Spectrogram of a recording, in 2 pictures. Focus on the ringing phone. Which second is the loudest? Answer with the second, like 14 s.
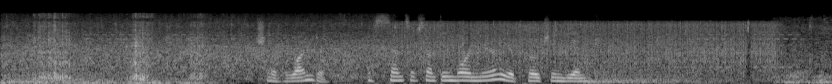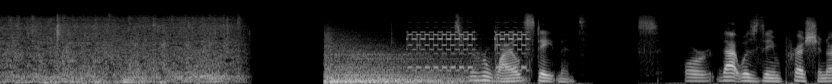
12 s.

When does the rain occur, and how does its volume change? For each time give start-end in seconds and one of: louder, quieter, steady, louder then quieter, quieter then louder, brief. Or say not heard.
0.0-10.8 steady.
